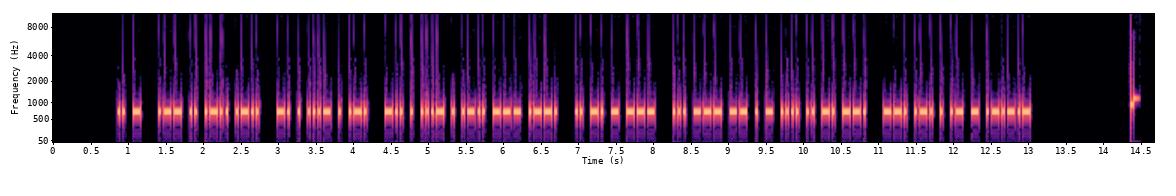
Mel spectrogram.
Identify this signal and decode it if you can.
Morse code, heard as a keyed tone, about 36 wpm, 700 Hz. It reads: IT WILL NEVER DEVELOP INTO SOMETHING GREAT.
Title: Sentences from Top 1000 Words - Review Part 2 - 35wpm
